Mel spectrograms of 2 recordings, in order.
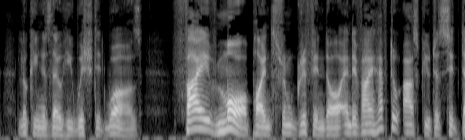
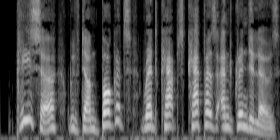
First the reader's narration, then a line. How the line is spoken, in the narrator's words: said Hermione quickly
